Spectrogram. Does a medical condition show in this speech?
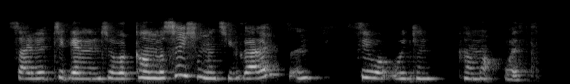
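Yes: cerebral palsy; affects all four limbs.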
